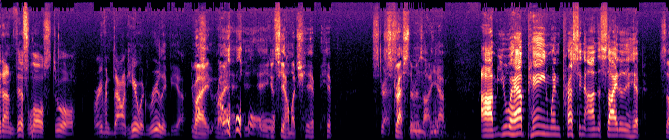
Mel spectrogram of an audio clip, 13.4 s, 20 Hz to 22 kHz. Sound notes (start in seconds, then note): 4.3 chuckles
